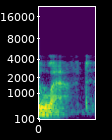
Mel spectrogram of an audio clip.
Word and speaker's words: laughed: Everybody laughed. Miss Hughes laughed too. Esse GH geralmente não é pronunciado. Quando ele é pronunciado, ele tem o som de F.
